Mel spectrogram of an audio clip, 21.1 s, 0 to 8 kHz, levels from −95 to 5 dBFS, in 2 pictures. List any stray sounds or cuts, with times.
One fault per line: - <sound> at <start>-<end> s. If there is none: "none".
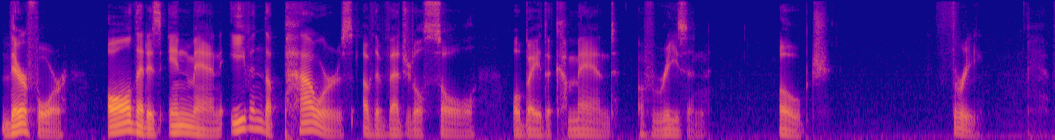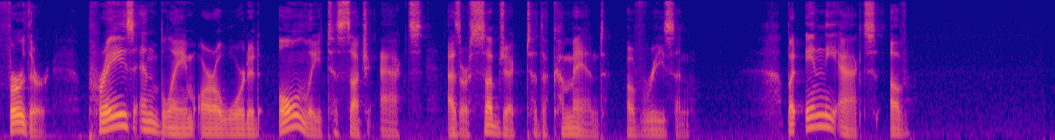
none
